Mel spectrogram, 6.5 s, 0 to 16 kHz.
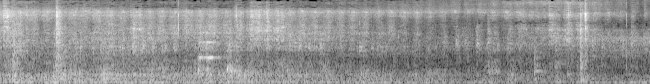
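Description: Narrow-gauge Porter locomotive No. 58 and its train running along the track, heard from on board: a steady low rumble with scattered clicks and knocks from the wheels and running gear.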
